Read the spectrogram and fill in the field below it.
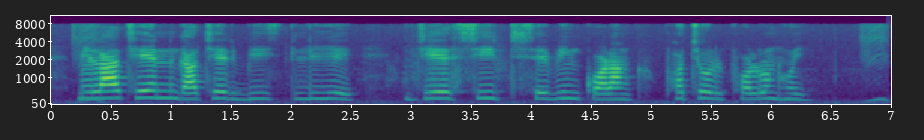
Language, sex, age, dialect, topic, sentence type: Bengali, female, 18-24, Rajbangshi, agriculture, statement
